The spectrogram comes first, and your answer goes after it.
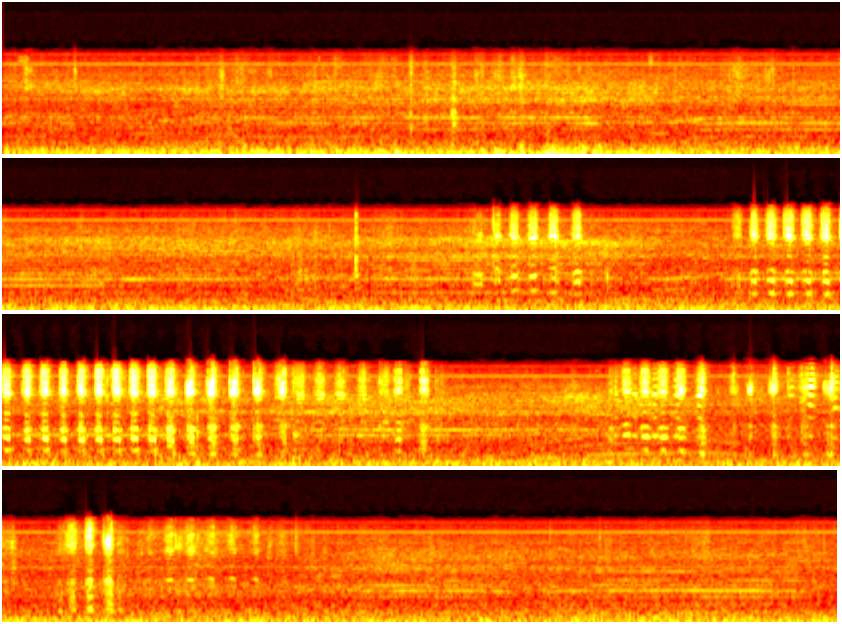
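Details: Newborn baby goats bleat in drawn-out, wavering cries that run through much of the recording, with bursts of scratchy rustling in the middle and a woman talking softly to them.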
